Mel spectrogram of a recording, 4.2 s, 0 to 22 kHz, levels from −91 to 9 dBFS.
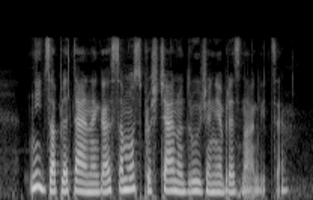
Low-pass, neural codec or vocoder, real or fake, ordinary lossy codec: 9.9 kHz; none; real; MP3, 64 kbps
